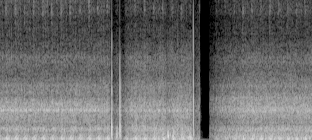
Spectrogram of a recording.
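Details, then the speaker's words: Motorcycle engine idling steadily with even low putter and no exhaust pops after cleaning dirty AIS (air injection system); before, trapped air caused backfire popping when closing throttle or descending hills. "Jadi, sekarang tidak ada lagi letupan dari knalpot, yang sebelumnya terjadi saat melepaskan pedal gas atau saat menuruni bukit, sehingga menimbulkan suara letupan."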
